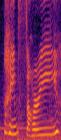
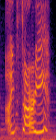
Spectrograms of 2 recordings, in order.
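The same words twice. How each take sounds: First: It is said quietly. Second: It is said loudly.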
